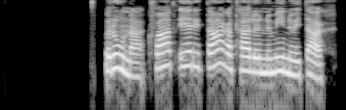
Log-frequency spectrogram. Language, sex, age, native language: Icelandic, female, 40-49, Icelandic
